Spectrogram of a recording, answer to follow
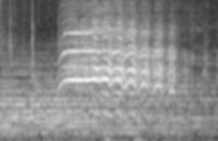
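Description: A horse whinnying over background music: a single call beginning about a quarter of the way in, a high held note that breaks into a quavering fall.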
